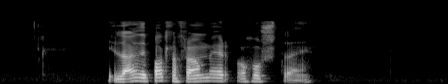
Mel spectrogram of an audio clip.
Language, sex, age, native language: Icelandic, male, 20-29, Icelandic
